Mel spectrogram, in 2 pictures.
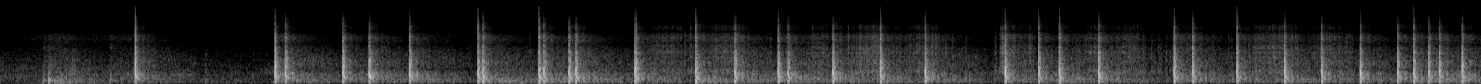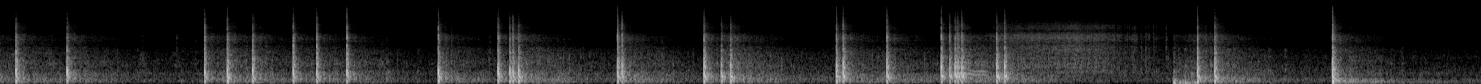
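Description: Fireworks going off in a long, dense run of sharp bangs and pops, often a few each second, with short stretches of crackling between them.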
